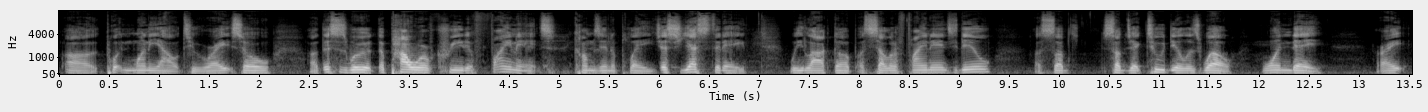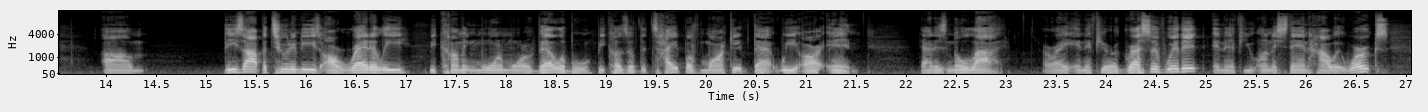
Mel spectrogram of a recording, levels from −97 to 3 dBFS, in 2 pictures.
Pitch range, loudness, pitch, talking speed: 115-130 Hz, -23 LUFS, 120 Hz, 170 wpm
